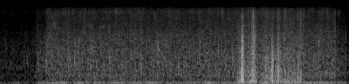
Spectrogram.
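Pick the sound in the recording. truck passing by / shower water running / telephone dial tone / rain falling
rain falling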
